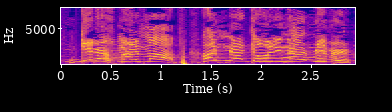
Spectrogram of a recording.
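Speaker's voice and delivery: high, agitated mock yell; panicky protest. Smee to the turtle on his mop, high indignant yell. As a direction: shout off an attacker.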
